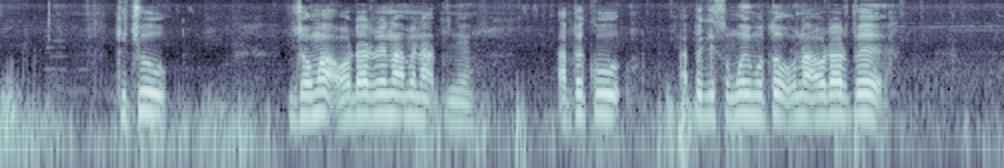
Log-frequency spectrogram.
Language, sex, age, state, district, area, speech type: Santali, male, 30-45, West Bengal, Paschim Bardhaman, rural, spontaneous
